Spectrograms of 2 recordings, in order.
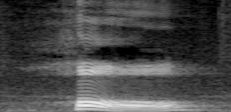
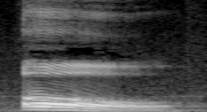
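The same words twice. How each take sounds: First: "ho" with a clear breathy H before the vowel; breathy h onset. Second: "o" started with a hard catch in the throat; glottal onset. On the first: Teacher shows the right airy "ho" onset. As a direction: start "ho" on a puff of air through the H. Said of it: "Remember, it is ho". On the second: Teacher demonstrates the wrong glottal "o" onset. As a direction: snap "o" on with a glottal grab. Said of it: "not o". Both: Shown as a demonstration.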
